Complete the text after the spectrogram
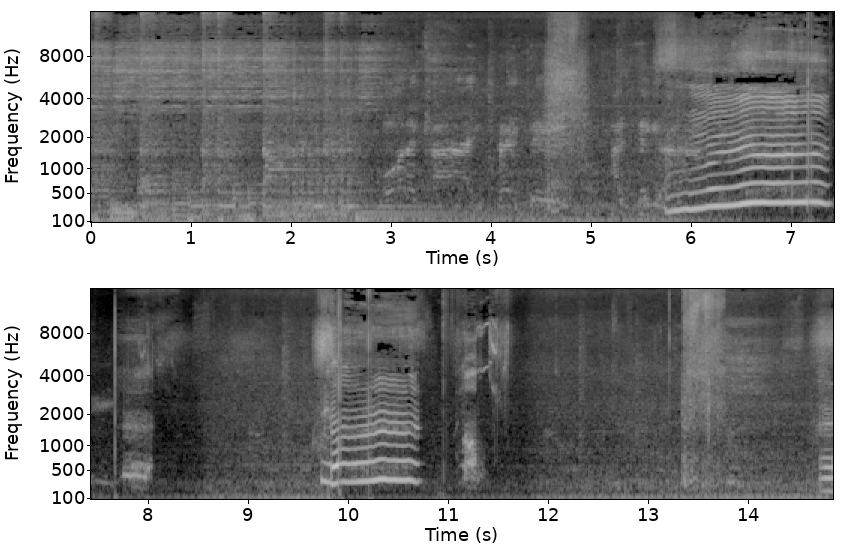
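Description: Music with men singing plays through a small tablet speaker.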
